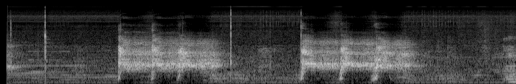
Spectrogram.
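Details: A female Yorkshire Terrier and toy terrier mix gives two quick bursts of sharp, high-pitched barks at a baby cart.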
